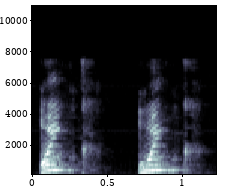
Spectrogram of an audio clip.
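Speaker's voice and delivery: high, loud oinks; silly pig sound for kids; pig oinking. Shown as a demonstration. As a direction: oink like a little piglet. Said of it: "It's pink and goes".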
